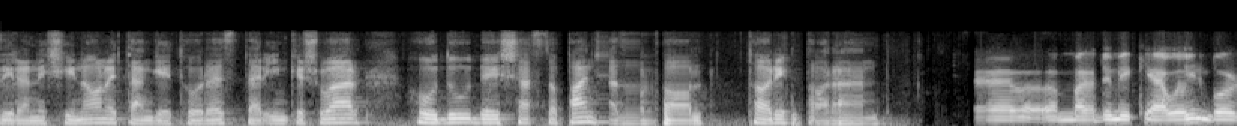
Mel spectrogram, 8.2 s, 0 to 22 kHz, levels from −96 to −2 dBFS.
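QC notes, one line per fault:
3.18–4.61 s: repeated packet loss (robotic sound). Nine dropouts in quick succession, the longest about 81 ms, with roughly a quarter of the span patched by extending the preceding audio. That repeated patching gives a choppy sound with pieces missing.
5.23–7.91 s: repeated packet loss (robotic sound). About twenty short holes, none longer than about 48 ms, concealed the same way over roughly a quarter of the stretch. The result is denser chop, heard against content band-limited to 8 kHz, which fits a G.722 call codec.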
